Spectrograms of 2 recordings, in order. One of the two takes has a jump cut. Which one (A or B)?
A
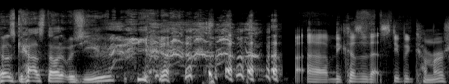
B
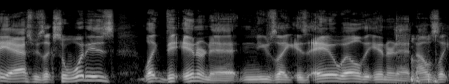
A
